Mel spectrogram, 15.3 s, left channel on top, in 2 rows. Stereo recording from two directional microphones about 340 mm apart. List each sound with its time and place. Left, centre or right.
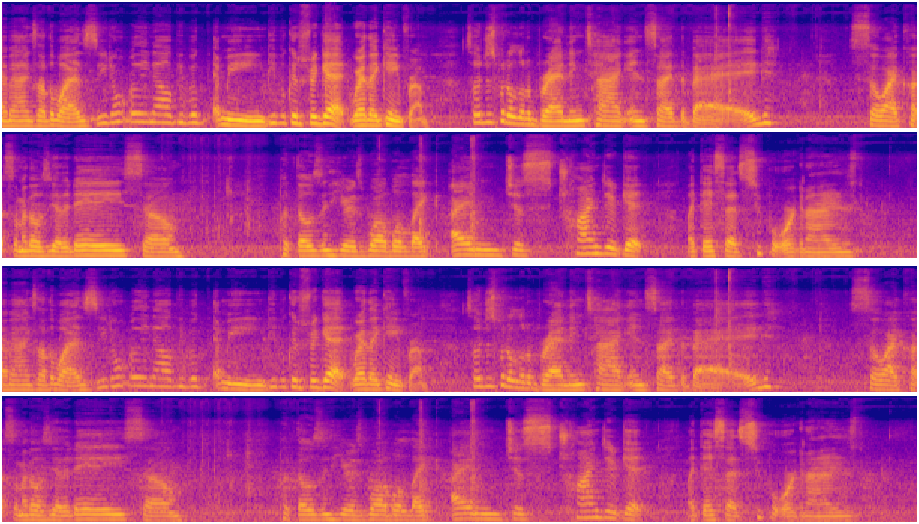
0.0 s speech: left
10.4 s speech: left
